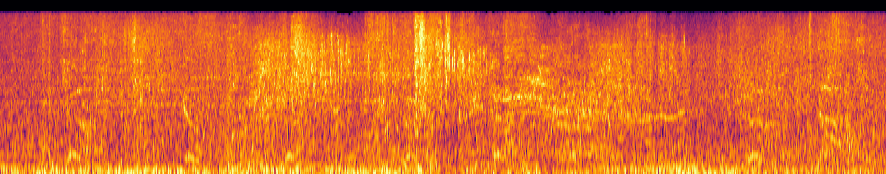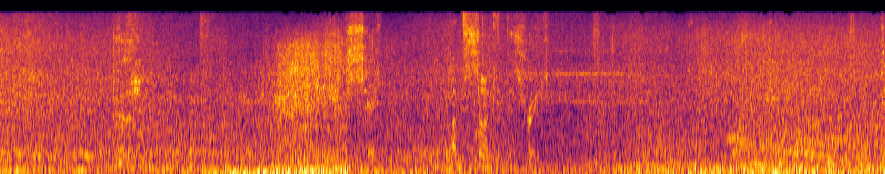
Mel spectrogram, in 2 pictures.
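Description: Water splashes and churns around a boat.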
